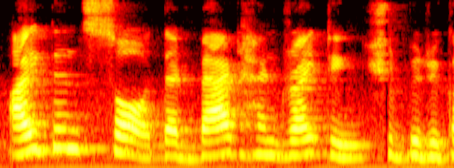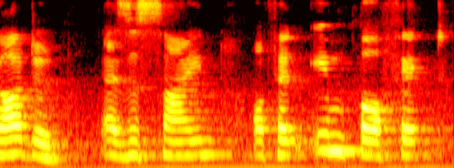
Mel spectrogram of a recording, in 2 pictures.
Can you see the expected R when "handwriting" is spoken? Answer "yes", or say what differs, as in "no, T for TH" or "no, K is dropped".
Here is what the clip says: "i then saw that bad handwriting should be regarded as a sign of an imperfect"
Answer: yes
